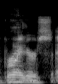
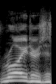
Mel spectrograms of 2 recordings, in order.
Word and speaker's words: Reuters: You said it right the first time. Reuters. Absolutely. – I've had only because I've had arguments with people. So if you're listening, it's Reuters. It's not Reuters.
